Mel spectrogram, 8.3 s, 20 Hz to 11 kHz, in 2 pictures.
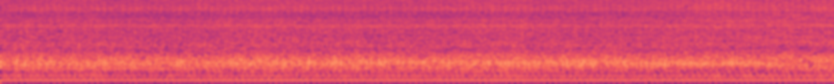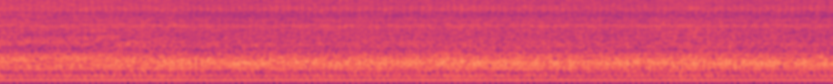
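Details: Briggs Classic single-cylinder swapped onto a Bolens push mower deck, run after fresh gas and 16 oz oil on a temporary throttle: smooth, constant drone, no misses or surging; running cleanly and steadily.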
